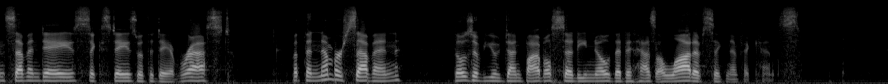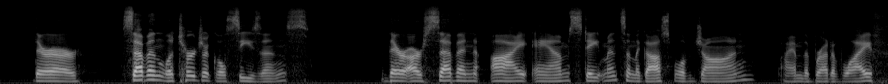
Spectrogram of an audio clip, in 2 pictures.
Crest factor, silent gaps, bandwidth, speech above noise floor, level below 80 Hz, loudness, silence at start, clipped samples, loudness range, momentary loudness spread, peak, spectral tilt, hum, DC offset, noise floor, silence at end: 22 dB; none; 16 kHz; 34 dB; -66 dBFS; -31 LUFS; 0 s; under 0.1%; 3 LU; 16 LU; -10 dBFS; -4 dB/octave; none; under 0.1%; -65 dBFS; 0.05 s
